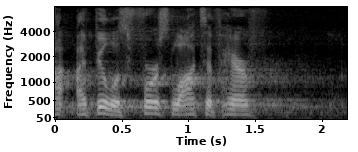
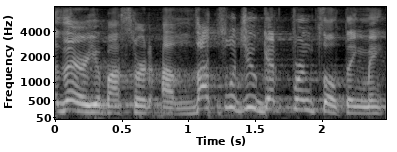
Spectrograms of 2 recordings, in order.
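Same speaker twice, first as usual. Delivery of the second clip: loud, high-pitched, put-on fake Italian accent; 7 semitones higher, 5 dB louder than usual. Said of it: "that fake Italian accent".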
